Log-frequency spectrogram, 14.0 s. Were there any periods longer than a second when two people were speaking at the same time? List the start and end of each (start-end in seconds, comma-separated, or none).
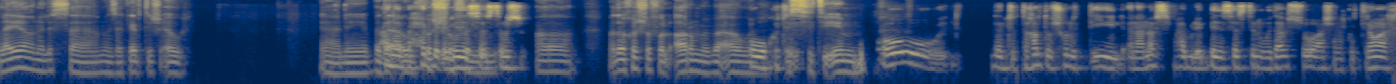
3.8-5.3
